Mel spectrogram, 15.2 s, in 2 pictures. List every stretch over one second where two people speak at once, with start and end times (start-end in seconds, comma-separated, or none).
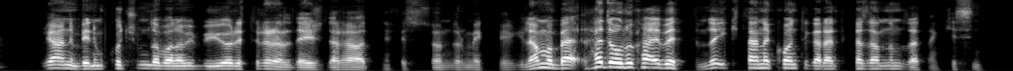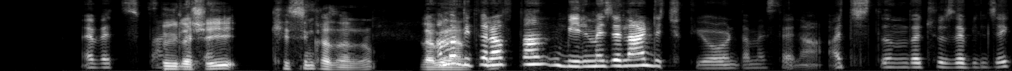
none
